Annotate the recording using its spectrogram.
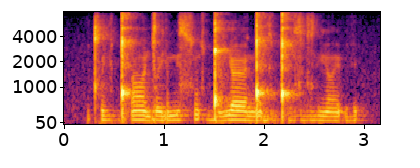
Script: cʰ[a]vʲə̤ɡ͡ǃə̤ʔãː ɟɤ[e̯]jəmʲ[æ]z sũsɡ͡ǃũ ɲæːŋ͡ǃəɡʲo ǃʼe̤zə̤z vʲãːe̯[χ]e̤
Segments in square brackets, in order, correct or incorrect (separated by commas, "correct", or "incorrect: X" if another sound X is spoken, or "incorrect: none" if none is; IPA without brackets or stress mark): incorrect: ə, correct, incorrect: ɜ, incorrect: ʔ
